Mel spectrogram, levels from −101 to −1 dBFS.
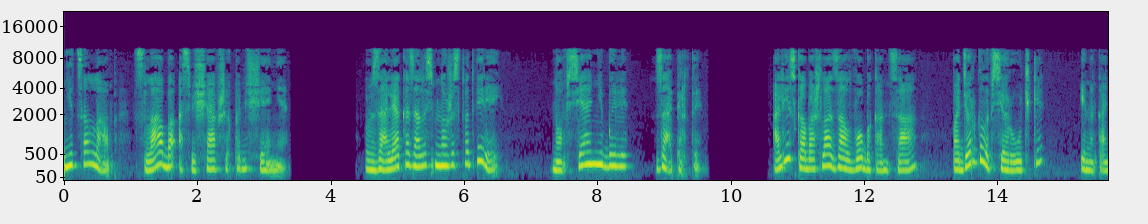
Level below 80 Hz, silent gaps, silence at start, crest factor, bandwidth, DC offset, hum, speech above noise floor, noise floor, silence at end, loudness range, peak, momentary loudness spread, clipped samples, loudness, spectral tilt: -60 dBFS; 3.40-4.36 s, 9.67-10.55 s; 0 s; 14 dB; 10 kHz; under 0.1%; none; 47 dB; -64 dBFS; 0 s; 3 LU; -4 dBFS; 12 LU; under 0.1%; -18 LUFS; -5.5 dB/octave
